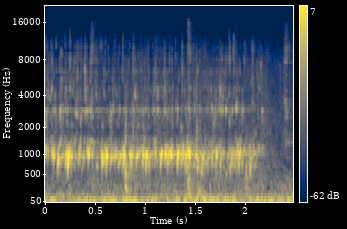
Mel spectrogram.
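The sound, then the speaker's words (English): Tea poured into a cup at a table: a thin, faint trickle of liquid with small dripping, splashy ticks over a soft steady flow, running continuously and easing toward the end. “Catherine pours tea”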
